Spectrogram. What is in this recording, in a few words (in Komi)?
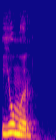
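"юмыр" Komi, female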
